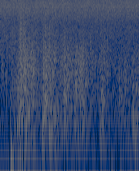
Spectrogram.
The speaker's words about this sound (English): Yeah, the storm woke me up too. It sounds like it's really coming down out there.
